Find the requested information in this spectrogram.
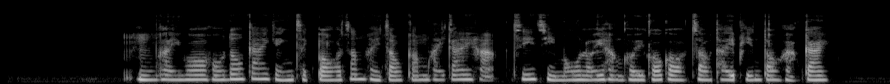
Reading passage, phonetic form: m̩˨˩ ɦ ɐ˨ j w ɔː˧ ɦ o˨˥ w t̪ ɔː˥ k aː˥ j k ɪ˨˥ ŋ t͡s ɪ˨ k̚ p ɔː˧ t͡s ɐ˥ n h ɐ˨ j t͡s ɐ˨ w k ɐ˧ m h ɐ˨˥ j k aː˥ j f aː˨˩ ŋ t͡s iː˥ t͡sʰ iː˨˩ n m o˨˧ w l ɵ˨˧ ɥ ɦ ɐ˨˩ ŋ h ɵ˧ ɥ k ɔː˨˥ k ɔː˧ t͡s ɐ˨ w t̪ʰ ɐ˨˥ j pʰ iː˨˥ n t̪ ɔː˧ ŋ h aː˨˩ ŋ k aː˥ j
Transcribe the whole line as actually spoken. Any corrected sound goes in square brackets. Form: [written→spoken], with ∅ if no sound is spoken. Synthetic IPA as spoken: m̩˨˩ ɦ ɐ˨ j w ɔː˧ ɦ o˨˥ w t̪ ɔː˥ k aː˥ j k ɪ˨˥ ŋ t͡s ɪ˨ k̚ p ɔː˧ t͡s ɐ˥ n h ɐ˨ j t͡s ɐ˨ w k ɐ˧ m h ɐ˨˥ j k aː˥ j [f→h] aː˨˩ ŋ t͡s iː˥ t͡sʰ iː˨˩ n m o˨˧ w l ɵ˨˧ ɥ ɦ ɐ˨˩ ŋ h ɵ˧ ɥ k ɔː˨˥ k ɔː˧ t͡s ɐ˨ w t̪ʰ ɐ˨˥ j pʰ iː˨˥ n t̪ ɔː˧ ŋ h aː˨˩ ŋ k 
